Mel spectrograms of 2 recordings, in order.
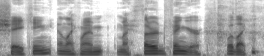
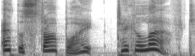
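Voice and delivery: weird put-on voice-assistant voice, pitched higher. Retelling what the map app says at stop signs: bad Siri impression. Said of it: "that was a bad Siri impression".

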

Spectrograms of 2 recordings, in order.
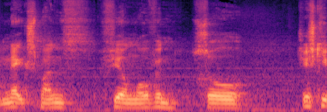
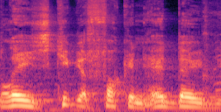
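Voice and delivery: crazed, loud, mad put-on biker voice; 2 semitones higher, 5 dB louder than usual. Speaker quotes a man as they arrived at the gate: mad biker voice. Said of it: "in his mad biker voice".

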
